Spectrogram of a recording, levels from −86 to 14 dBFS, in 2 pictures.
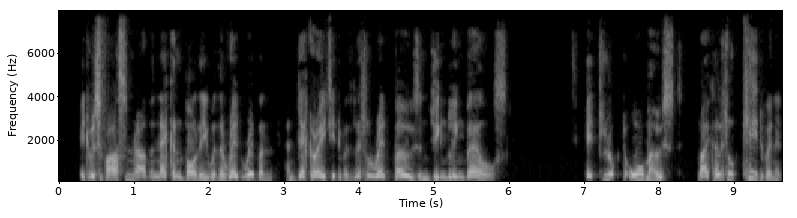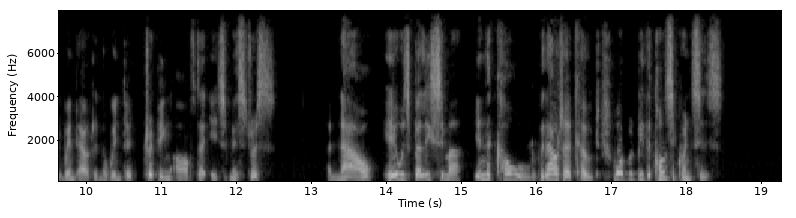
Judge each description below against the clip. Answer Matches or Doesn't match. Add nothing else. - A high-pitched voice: Matches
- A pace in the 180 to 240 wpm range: Doesn't match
